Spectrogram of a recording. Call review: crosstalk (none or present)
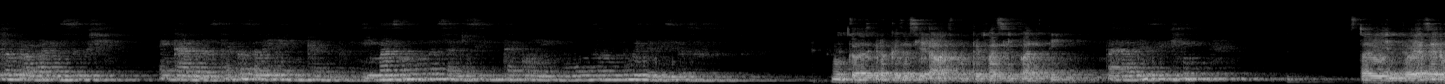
none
